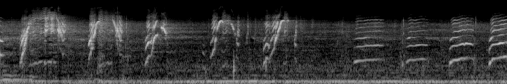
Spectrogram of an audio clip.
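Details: Orphan monkey Rainbow left on her own keeps crying for Libby: piercing upswept screams followed by several tonal, arched whimpering notes, low constant hum behind.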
